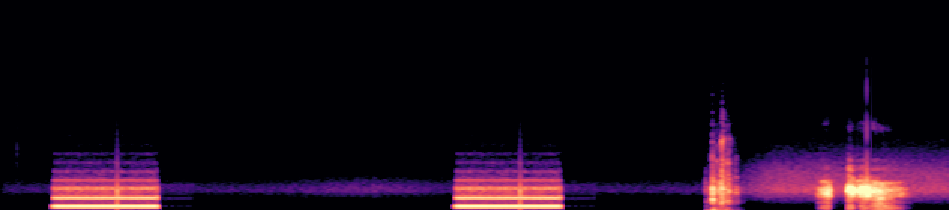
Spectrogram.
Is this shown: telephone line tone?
yes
